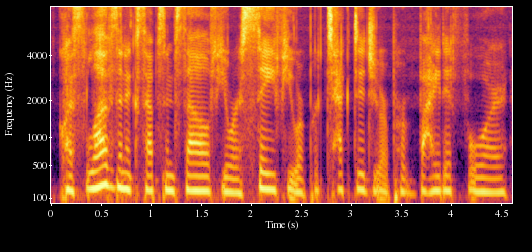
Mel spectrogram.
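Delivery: ordinary talk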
